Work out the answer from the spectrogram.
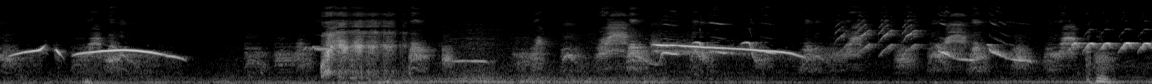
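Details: Wild-caught laughingthrush producing loud arched whistles and slurred phrases, broken by a harsh noisy burst and scattered clicks, with a low background rumble.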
